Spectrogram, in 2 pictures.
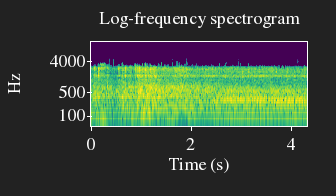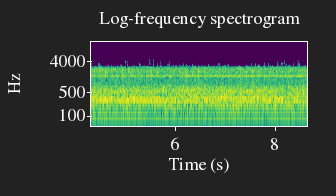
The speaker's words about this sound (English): I'll crank up this old engine and we'll cross over and pick him up.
